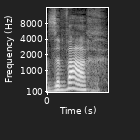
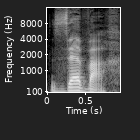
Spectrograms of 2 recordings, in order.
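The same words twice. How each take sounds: First: The stress is on the last syllable. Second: The stress is on the first syllable. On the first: The speaker calls it wrong. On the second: The speaker calls it right. "This word has initial stress"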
